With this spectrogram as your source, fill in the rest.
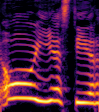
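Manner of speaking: very high Scottish nanny voice. Giving a voice you say you can never do on TV, use a Mrs. Doubtfire voice. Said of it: "I can never do a Missus Doubtfire voice".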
